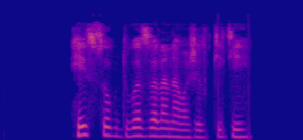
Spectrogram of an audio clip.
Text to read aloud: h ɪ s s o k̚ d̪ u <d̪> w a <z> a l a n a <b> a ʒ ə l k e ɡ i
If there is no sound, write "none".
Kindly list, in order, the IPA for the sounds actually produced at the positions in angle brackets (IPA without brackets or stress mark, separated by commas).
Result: none, z, w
